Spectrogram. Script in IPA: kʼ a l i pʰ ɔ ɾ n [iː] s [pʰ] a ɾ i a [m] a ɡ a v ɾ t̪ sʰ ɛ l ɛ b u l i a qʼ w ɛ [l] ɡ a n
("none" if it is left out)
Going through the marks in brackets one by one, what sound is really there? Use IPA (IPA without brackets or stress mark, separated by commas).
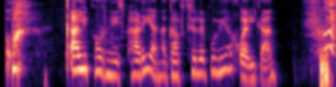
iː, pʰ, n, l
